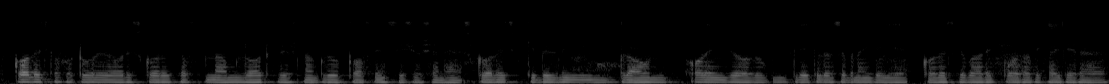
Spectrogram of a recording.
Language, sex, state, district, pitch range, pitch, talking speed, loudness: Hindi, male, Bihar, Muzaffarpur, 100-105 Hz, 105 Hz, 195 wpm, -48 LUFS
